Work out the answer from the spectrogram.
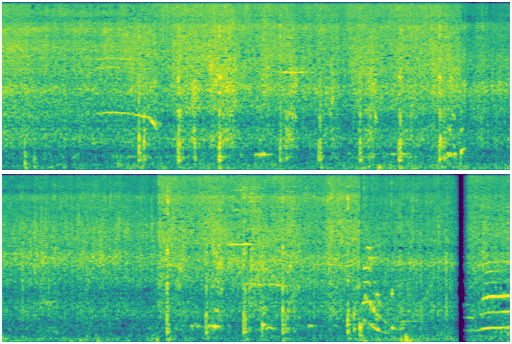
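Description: Okra pieces sizzling in hot oil in an iron kadai, stirred with a metal spatula that scrapes and knocks against the pan. The sound cuts out for an instant near the end.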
